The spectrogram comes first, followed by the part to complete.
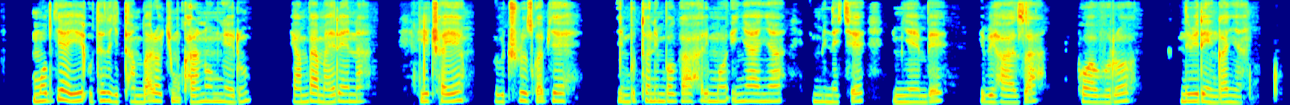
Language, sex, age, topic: Kinyarwanda, female, 25-35, finance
